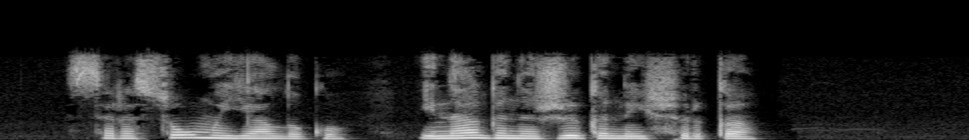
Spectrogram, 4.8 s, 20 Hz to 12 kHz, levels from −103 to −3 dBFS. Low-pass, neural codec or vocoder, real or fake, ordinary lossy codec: 7.2 kHz; none; real; Opus, 64 kbps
